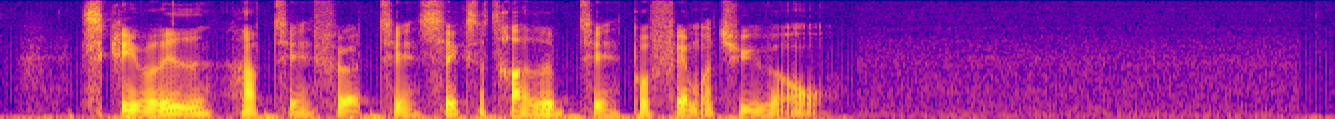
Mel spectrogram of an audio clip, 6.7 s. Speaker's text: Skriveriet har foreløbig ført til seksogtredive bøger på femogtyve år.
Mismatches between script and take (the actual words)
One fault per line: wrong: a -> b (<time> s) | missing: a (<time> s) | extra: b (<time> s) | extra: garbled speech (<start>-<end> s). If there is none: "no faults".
wrong: foreløbig -> til (1.3 s)
wrong: bøger -> til (2.8 s)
